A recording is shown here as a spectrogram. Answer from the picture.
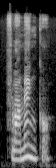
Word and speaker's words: flamenco: The final word ends with a vowel, so the stress falls on the penultimate syllable. Flamenco.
